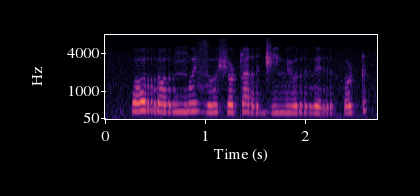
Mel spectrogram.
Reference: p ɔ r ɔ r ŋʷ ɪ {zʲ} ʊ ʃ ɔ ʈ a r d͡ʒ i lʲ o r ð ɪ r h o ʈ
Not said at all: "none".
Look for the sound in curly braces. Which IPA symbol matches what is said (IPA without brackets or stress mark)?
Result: z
